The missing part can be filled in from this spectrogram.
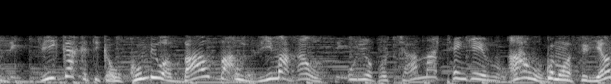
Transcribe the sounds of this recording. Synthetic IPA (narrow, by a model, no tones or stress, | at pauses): zifikakatikaukumbiwababauzimahausiuliɔpɔt͡ʃamatʰɛŋɡɛɾuaukwamawasiɾian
